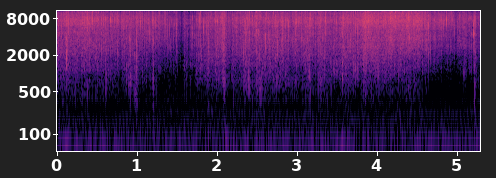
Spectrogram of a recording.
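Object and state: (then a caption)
Crumpled plastic cling wrap. A fist-sized, loosely balled wad of clear plastic cling film, soft and hollow with air pockets, is held in both hands and squeezed, crumpled and rubbed with the fingertips and long acrylic French-tip nails. It makes a steady, bright, dense crinkling full of sharp little crackles, over a faint low hum.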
